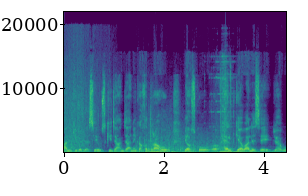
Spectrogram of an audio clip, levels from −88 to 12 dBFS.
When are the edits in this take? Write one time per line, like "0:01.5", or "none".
none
